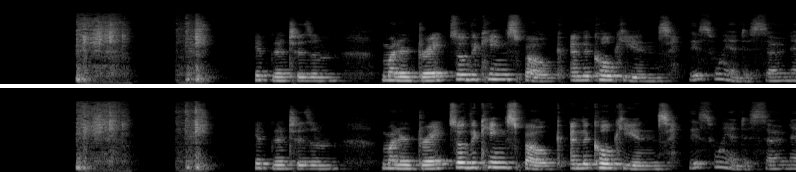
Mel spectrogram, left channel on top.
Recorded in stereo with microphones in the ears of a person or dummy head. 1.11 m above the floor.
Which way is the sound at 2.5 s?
Centre (ahead or behind).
